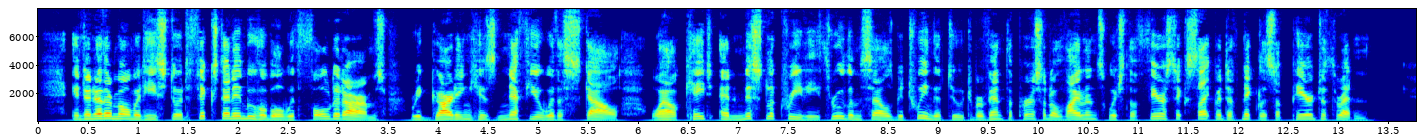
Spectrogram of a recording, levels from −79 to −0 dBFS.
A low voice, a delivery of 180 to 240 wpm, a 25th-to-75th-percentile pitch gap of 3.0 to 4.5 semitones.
No: medium, 150 Hz; average, 185 wpm; average, 3.9 semitones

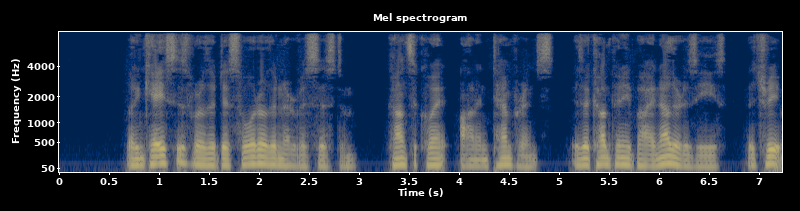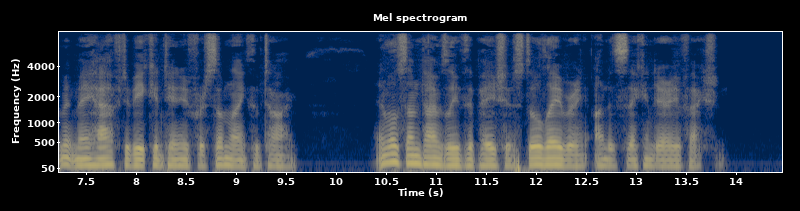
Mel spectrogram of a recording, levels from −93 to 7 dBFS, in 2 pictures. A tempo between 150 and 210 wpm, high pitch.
No: average, 185 wpm; very low, 95 Hz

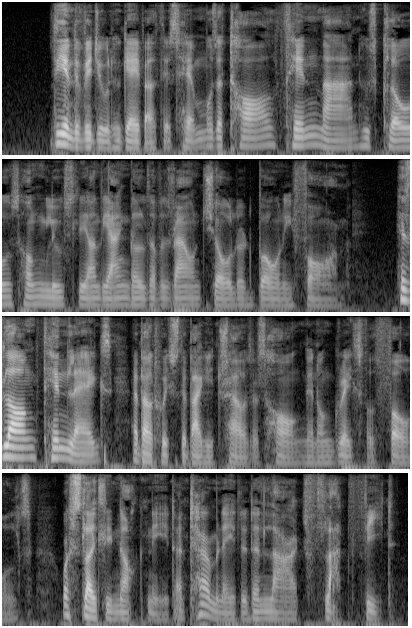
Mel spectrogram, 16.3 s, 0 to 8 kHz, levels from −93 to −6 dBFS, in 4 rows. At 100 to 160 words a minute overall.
No: average, 175 wpm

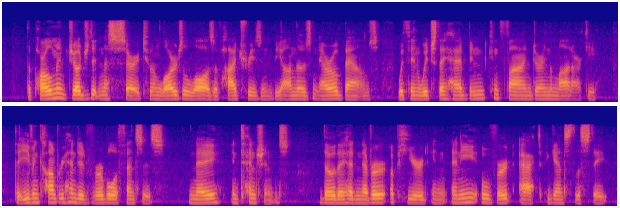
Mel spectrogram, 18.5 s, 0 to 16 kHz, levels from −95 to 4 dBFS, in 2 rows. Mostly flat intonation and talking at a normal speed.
Yes: narrow, 1.8 semitones; average, 145 wpm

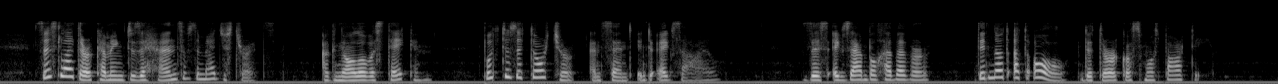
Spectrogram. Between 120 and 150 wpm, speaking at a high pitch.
Yes: average, 140 wpm; high, 195 Hz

